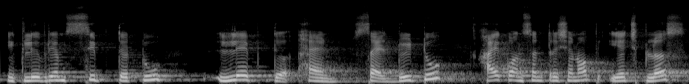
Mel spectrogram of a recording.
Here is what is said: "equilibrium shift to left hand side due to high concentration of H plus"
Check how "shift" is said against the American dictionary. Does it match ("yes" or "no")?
no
